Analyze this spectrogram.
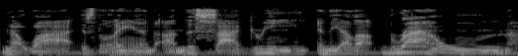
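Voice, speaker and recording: A raspy, put-on character voice at a low-to-middle pitch, very slow pace and hardly any pauses. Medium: read story. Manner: firm, wary.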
